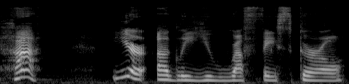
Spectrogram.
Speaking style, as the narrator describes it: those two older sisters laughed after saying

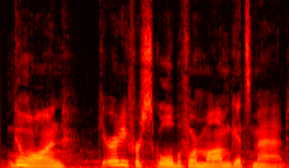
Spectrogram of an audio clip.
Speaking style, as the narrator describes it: chuckled

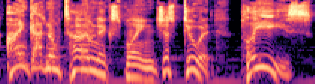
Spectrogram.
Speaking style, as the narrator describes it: Walter yelled

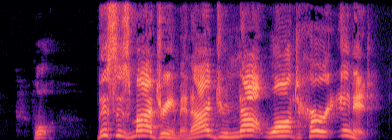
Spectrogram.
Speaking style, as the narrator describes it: he shouted

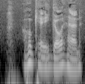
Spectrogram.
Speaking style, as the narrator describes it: mom said, giggling

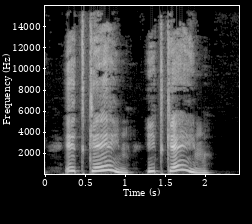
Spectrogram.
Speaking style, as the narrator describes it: she happily raced down, exclaiming

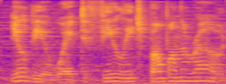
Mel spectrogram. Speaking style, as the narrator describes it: I said cheerfully

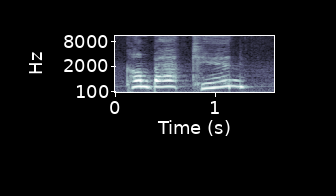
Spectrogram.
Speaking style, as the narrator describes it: Stuart cried

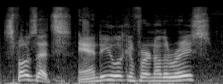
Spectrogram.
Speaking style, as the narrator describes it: Ned called out

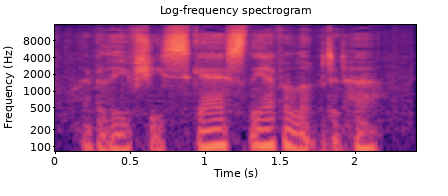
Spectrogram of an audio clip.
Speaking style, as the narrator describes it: sighed Mrs

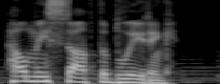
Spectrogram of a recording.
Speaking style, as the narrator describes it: Oliver shouted towards me

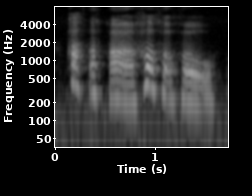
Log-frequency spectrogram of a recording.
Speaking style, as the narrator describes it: laughed the 2 little pigs

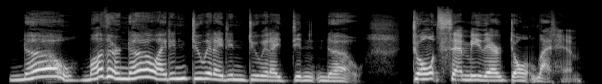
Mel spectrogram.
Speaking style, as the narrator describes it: the boy screams

